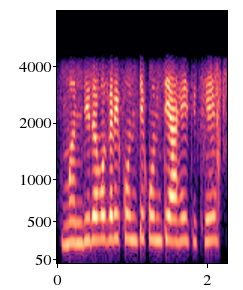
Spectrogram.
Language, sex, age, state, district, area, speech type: Marathi, female, 30-45, Maharashtra, Nagpur, urban, conversation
